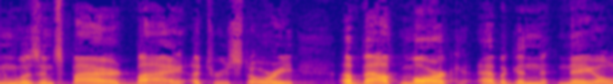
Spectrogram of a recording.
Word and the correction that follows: Abagnale: or whatever his name is. One of these days, I'll learn to say it. I've even got it pronounced or kind of broken up here. Abagnale. There you go. Abagnale.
